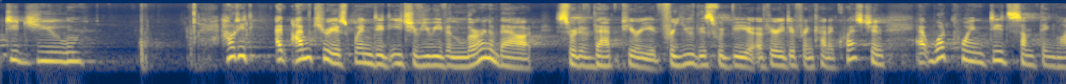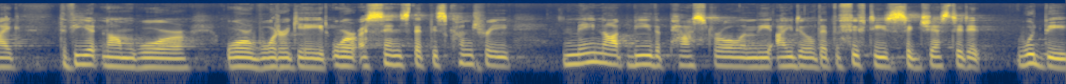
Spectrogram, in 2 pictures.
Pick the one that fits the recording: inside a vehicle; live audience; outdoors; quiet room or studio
live audience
